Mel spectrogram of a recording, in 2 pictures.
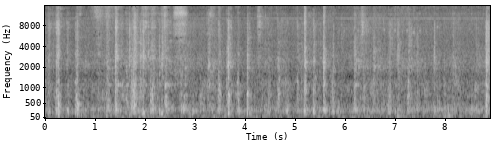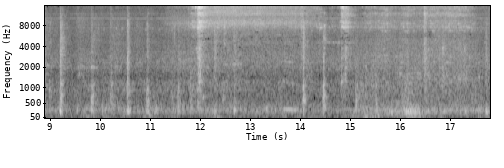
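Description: Passenger train running along the track: a steady rumble with many irregular clicks and knocks of the wheels over the rail joints, and a brief hiss about twelve seconds in.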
